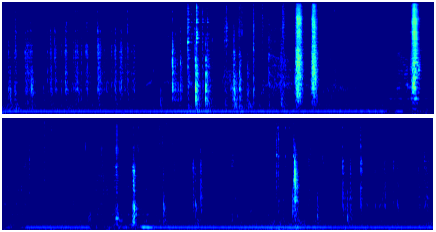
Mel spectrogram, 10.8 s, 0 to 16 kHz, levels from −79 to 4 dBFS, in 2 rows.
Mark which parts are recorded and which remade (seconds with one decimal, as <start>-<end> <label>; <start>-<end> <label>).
0.0-4.8 recorded; 4.8-5.7 remade; 5.7-6.5 recorded; 6.5-7.3 remade; 7.3-10.8 recorded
